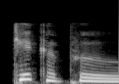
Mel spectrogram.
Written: Kickapoo

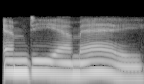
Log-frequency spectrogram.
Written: MDMA

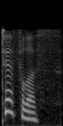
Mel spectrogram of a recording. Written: Tiflis

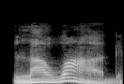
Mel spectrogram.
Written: laoag

